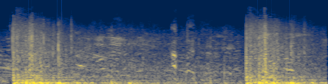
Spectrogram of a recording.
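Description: Fireworks going off in a display: two loud blasts about three seconds apart, each followed by a low rumble that dies away over about a second, with crowd voices in between.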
